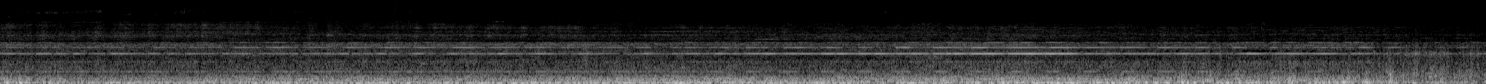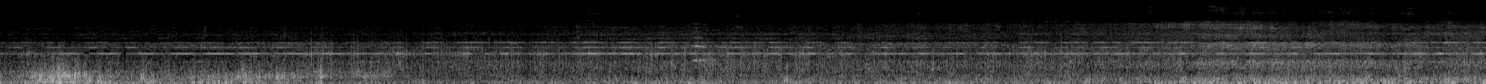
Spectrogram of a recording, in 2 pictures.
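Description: Freight train cars rolling slowly past: a low rumble of wheels on rail with steady high tones over it. The rumble eases after about halfway, with a short swell in the middle.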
